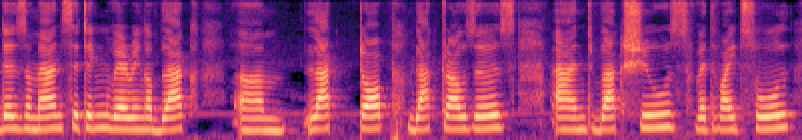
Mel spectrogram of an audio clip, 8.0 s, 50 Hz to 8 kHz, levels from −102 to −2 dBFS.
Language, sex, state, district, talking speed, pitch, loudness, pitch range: English, female, Sikkim, Gangtok, 140 wpm, 220 Hz, -16 LUFS, 210-230 Hz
